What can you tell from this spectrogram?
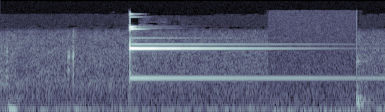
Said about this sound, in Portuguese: Ai que delícia ouvir esse sino de manhã. E quem mora ali por perto já deu testemunho que é muito bom ouvir o sino.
